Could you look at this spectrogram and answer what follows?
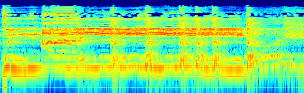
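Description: Duffmuttu: voices singing a long, drawn-out melodic line over steady, regular strokes on duff frame drums, roughly two beats a second.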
